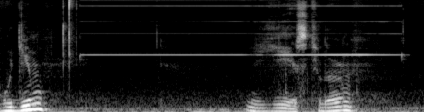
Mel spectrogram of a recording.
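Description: A multimeter gives a steady, high beep.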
